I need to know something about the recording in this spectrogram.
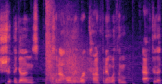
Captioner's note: gun fires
